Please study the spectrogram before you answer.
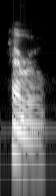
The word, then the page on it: harrow: American English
